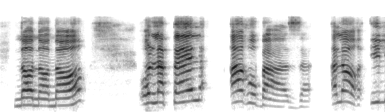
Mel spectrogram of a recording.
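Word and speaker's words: arobase: Il n'y a rien qui s'écrit comme on le prononce. Mais c'est A-R-O-B-A-S-E. Arrobase.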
